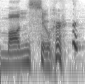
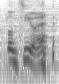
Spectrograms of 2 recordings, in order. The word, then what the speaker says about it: Monsieur: I just now noticed in that game sent squish that the sewer is labeled Mon Sewer. I didn't pick up on that. Like mispronouncing Monsieur. Monsieur.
